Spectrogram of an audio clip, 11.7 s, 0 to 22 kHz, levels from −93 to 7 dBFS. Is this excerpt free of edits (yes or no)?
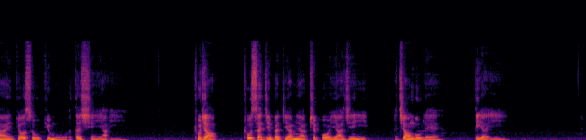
yes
